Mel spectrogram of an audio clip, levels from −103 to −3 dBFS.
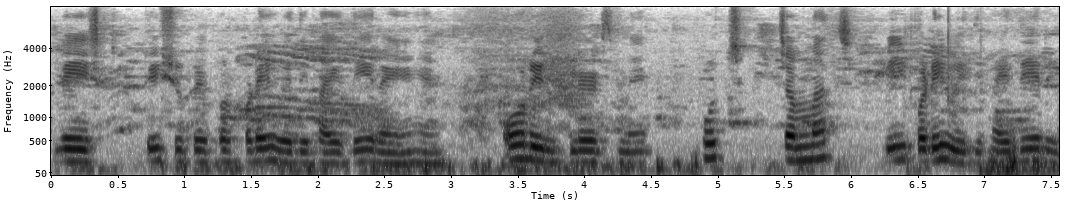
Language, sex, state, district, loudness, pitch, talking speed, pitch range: Hindi, female, Haryana, Rohtak, -18 LUFS, 175 Hz, 160 wpm, 165-200 Hz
